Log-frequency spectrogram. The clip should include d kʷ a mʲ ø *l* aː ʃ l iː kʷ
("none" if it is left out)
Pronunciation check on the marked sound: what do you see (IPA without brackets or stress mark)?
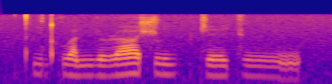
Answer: ɭ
